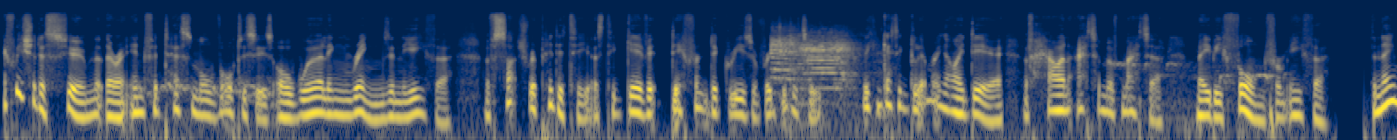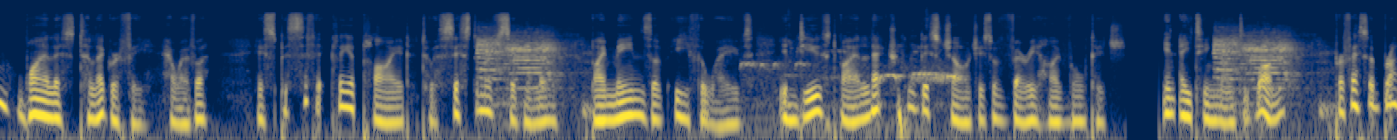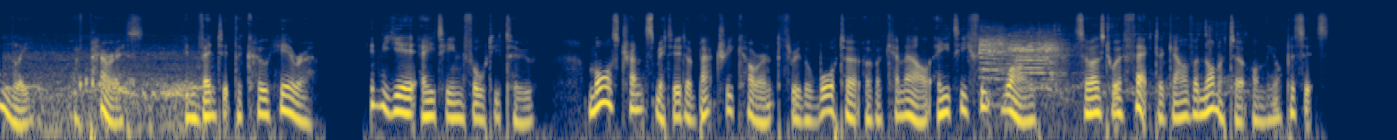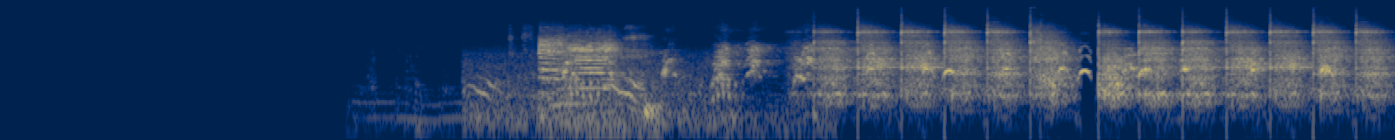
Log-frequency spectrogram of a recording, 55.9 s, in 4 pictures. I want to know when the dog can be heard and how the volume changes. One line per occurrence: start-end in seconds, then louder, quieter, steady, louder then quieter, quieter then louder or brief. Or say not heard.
45.5-55.4 louder.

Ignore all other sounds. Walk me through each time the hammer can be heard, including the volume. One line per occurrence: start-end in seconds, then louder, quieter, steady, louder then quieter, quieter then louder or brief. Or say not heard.
49.8-55.8 steady.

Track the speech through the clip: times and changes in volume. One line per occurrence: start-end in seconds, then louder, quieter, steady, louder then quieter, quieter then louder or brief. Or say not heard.
0.0-41.2 steady.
